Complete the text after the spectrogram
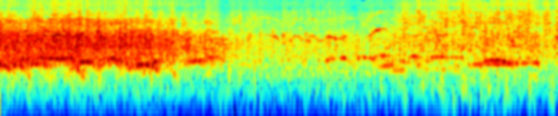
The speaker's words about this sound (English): Listen, I worked hard for that applause, okay? I'm gonna fucking play that applause every show. The entire show.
